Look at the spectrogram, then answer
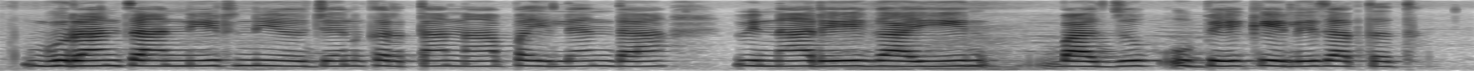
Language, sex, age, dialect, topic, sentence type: Marathi, female, 25-30, Southern Konkan, agriculture, statement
